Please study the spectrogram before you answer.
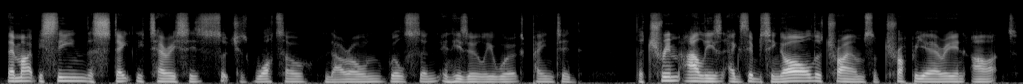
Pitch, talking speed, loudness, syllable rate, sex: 130 Hz, 165 wpm, -21 LUFS, 4.8 syllables/s, male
